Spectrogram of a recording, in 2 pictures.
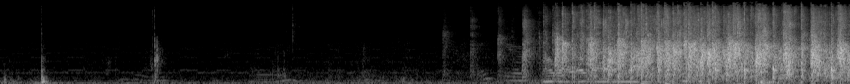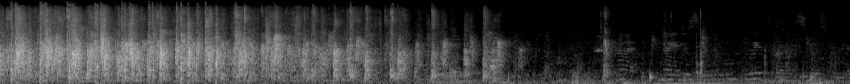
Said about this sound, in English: Sorry, just as he leaves, I just think it's one more time a round of applause for him.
